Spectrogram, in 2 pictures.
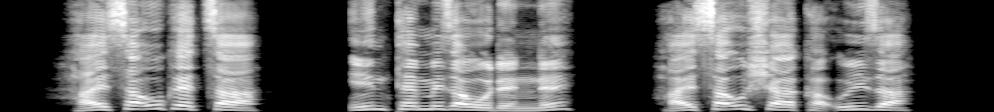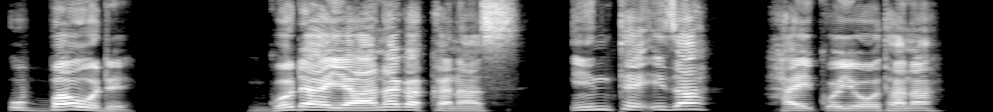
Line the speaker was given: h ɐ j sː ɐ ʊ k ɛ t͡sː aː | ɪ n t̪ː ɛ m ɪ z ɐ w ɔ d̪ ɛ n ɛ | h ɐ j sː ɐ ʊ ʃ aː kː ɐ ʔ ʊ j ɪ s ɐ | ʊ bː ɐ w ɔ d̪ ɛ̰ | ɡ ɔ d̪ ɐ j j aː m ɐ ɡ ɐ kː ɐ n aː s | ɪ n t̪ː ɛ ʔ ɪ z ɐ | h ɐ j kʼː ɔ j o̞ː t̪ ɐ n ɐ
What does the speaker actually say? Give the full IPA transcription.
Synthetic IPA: h ɐ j sː ɐ ʊ k ɛ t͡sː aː | ɪ n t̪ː ɛ m ɪ z ɐ w ɔ d̪ ɛ nː ɛ | h ɐ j sː ɐ ʊ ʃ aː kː ɐ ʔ ʊ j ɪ z ɐ | ʊ bː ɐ w ɔ d̪ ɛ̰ | ɡ ɔ d̪ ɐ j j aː n ɐ ɡ ɐ kː ɐ n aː s | ɪ n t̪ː ɛ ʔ ɪ z ɐ | h ɐ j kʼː ɔ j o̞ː t̪ ɐ n ɐ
